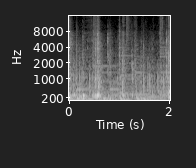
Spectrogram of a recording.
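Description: Background music, with a few light clicks and knocks of a glass blender jar being fitted and twisted onto an Oster blender's base.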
